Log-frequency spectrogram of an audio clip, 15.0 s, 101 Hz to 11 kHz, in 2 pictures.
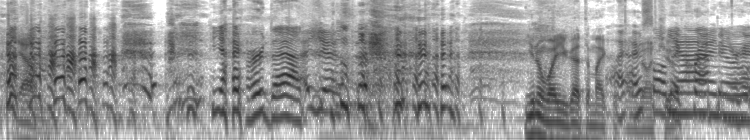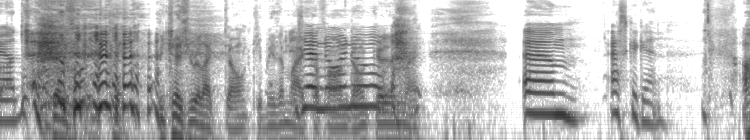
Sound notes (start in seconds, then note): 3.9 they continue laughing; 7.7 they chuckle; 13.2 she chuckles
